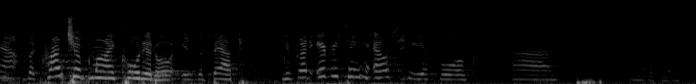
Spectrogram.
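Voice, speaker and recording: A woman's high voice with lively intonation, big swings in loudness, long and frequent pauses, a moderate pace and audible room echo. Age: 80s+. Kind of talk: public meeting address. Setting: meeting room with audience. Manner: halting.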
